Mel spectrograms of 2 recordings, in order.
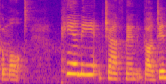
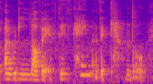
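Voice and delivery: whisper; 6 dB quieter than usual. Real, not acted. Confiding aside about a candle.

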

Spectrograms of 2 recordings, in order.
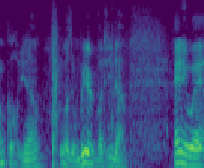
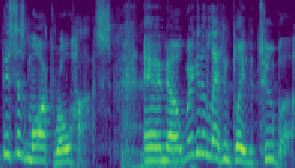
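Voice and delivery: lightly voiced teacher, higher and louder; teacher announcing; 9 semitones higher, 5 dB louder than usual. Retold teacher announcing to the class.

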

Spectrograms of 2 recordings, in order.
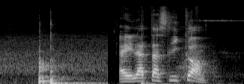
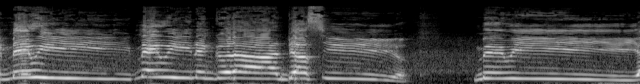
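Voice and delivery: excited cheering; 5 semitones higher, much slower than usual. Real, not acted. Streamer gloating to viewers over his pull, excited cheer. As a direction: crow with delight. Still celebrating.

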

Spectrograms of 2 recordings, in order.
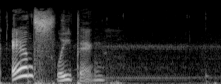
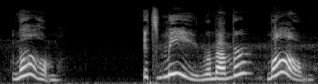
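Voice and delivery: louder, urgent call; 5 semitones higher, 6 dB louder, slower than usual. Acted. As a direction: try to make her remember you. Son calls to mother.

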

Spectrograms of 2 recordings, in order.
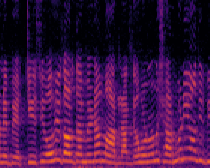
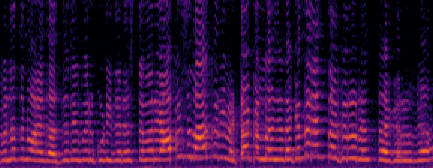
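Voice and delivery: higher, upset, close to tears; tearful complaint; 7 semitones higher than usual. Acted. Sister complaining through tears about her husband, tearful. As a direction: pour out the hurt to her sister. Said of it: "ਤੂੰ ਰੋਂਦੀ ਕਾਹਤੋਂ ਆ?".

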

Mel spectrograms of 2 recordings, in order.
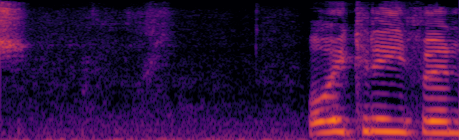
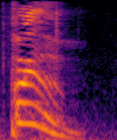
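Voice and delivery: one sudden blasting boom; explosive punch sound; shouted boom; 3 semitones higher, 15 dB louder than usual. Shown as a demonstration. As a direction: slam the word out like a punch landing.

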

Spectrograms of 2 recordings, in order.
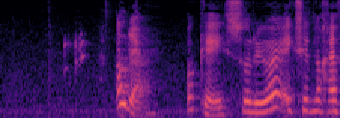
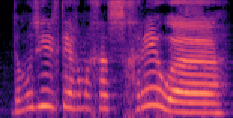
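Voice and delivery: louder, fed up with the game; loud frustrated call; 3 semitones higher, 11 dB louder, faster than usual. Real, not acted. Streamer calls out to chat, loud and exasperated.

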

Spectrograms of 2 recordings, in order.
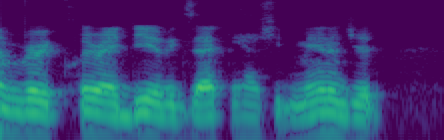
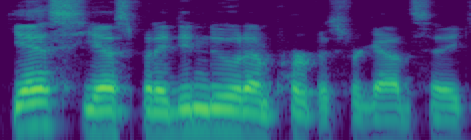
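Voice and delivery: usual speaking voice

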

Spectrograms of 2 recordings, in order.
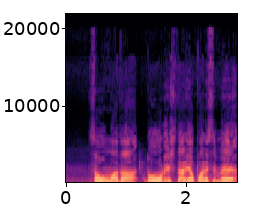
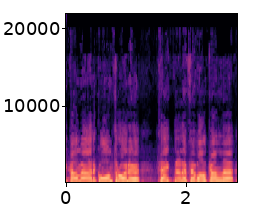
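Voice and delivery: usual speaking voice

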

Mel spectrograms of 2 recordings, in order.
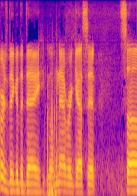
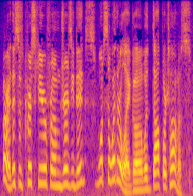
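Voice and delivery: news anchor voice; 7 semitones higher than usual. Acted. Mock newscast handing to weatherman.

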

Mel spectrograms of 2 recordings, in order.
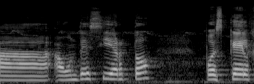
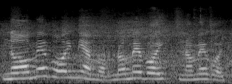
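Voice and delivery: calling out reassurance; 6 dB louder than usual. Real, not acted. Calling reassurance to her pets.

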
